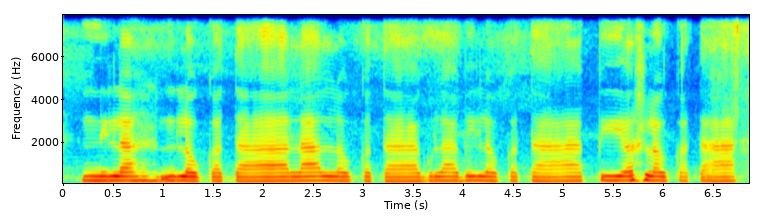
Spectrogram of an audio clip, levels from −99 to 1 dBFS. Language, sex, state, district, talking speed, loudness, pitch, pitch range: Bhojpuri, female, Uttar Pradesh, Ghazipur, 70 wpm, -16 LUFS, 185 Hz, 185-195 Hz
